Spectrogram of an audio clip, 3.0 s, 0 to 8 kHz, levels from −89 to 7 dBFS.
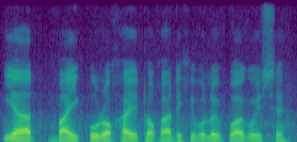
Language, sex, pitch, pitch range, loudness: Assamese, male, 115 Hz, 110-125 Hz, -17 LUFS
